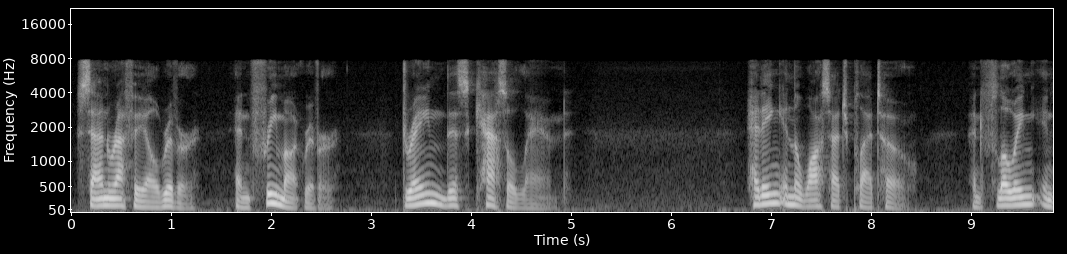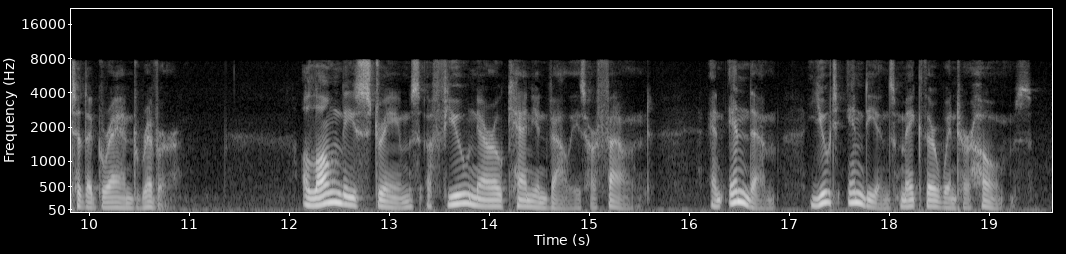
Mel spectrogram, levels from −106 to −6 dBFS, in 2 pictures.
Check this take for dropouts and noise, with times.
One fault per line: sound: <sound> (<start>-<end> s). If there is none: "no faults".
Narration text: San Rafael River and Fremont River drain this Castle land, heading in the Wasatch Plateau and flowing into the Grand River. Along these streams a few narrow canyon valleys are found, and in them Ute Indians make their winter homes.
no faults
